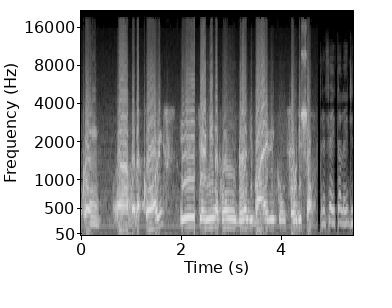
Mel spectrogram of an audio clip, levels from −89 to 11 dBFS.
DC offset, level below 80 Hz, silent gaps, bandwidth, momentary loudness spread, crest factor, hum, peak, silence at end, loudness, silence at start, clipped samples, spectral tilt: 0.3%; -38 dBFS; none; 19 kHz; 10 LU; 6 dB; none; -2 dBFS; 0 s; -9 LUFS; 0 s; under 0.1%; -4 dB/octave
